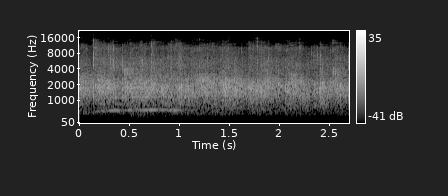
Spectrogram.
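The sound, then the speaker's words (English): A church audience applauds for the church moms and aunties in a steady, dense wash of clapping that holds at an even level throughout, with no voices standing out above it. “Clap it up for our church moms and aunties.”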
